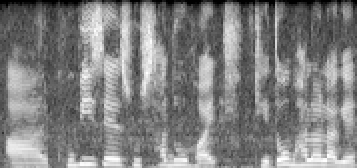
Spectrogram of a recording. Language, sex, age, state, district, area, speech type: Bengali, female, 60+, West Bengal, Purba Medinipur, rural, spontaneous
